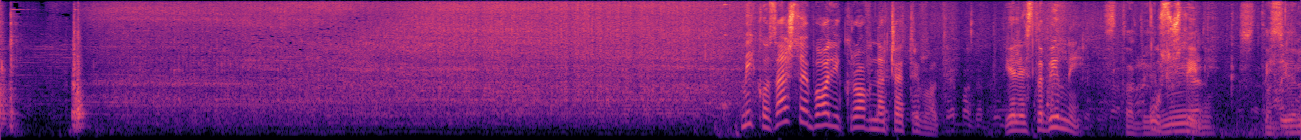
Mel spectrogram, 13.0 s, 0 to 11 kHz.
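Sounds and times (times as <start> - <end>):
corded power tool running: 0.6 - 8.1.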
